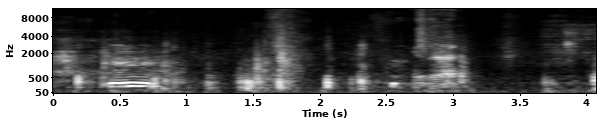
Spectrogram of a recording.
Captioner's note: grunts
